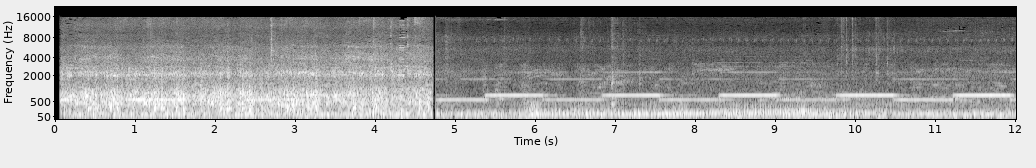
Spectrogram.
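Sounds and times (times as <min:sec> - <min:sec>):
train wheels clattering on rail: 0:00.1 - 0:04.8
street noise: 0:00.1 - 0:12.0
electronic tune of alternating tones: 0:04.8 - 0:12.0.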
